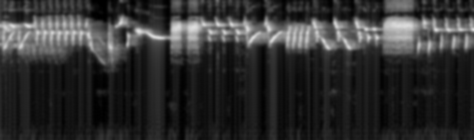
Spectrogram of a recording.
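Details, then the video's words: Himalayan goldfinch, kept as a cage bird, singing a fast, continuous twittering song of buzzy trills, rapid repeated chirps and sliding whistled notes high in pitch, with no other sounds. "Himalayan Finch Full Sining Saira Singing HD سایرہ کنری مست Goldfinch Singing"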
